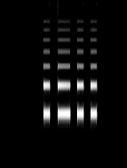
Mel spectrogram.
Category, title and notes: Sound effects > Electronic / Design
A series of beeps that denote the letter L in Morse code. Created using computerized beeps, a short and long one, in Adobe Audition for the purposes of free use.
